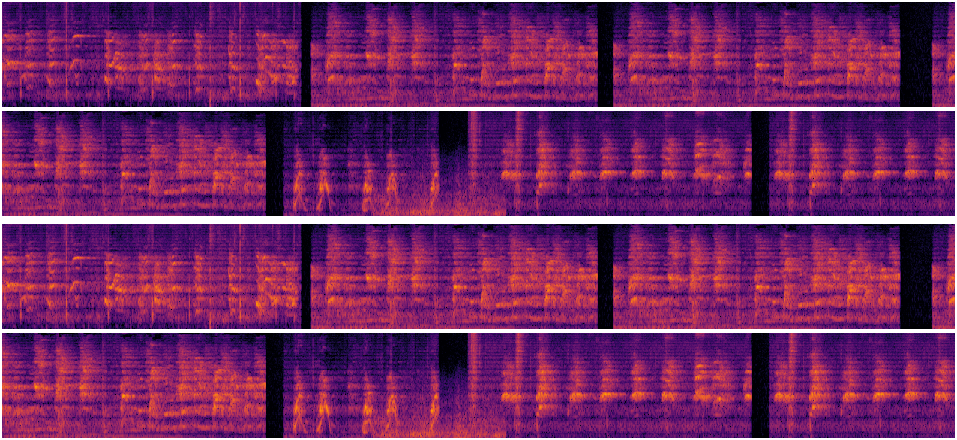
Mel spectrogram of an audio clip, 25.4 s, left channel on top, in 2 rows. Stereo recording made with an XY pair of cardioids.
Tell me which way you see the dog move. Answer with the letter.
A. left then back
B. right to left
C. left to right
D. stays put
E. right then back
D.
